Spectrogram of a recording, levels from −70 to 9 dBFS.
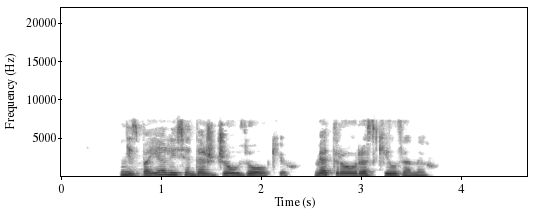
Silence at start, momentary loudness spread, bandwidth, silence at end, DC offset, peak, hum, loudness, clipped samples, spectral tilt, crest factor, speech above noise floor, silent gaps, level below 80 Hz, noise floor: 0.6 s; 10 LU; 7.8 kHz; 0.95 s; under 0.1%; -2 dBFS; none; -17 LUFS; under 0.1%; -4 dB/octave; 16 dB; 65 dB; none; -62 dBFS; -82 dBFS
